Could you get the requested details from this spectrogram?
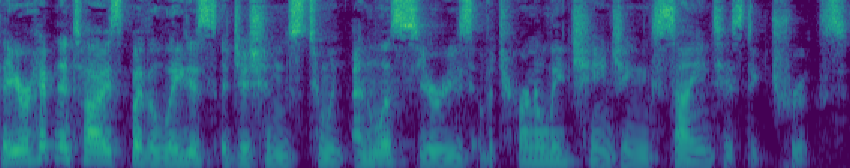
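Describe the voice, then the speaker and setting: With an unremarkable speaking voice, a man talks at a moderate pace in a medium pitch, his intonation lively. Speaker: audiobook narrator. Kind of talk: reading aloud.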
